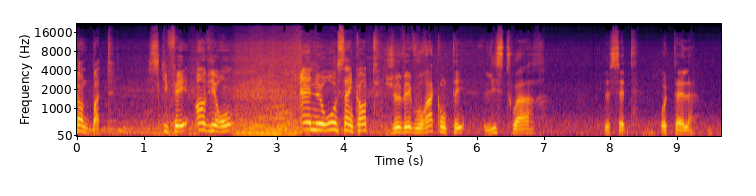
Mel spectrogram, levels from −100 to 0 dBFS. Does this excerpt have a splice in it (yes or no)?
yes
